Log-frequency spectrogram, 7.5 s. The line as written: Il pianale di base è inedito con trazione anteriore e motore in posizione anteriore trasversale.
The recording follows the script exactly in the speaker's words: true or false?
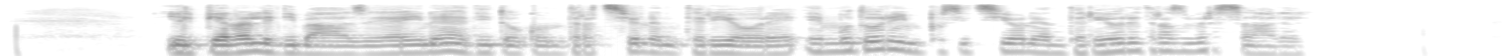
true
